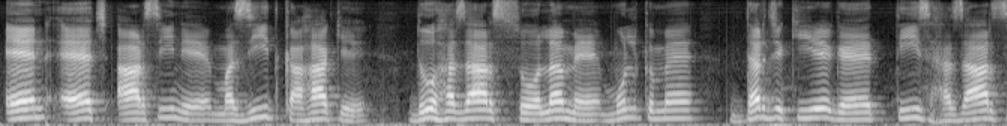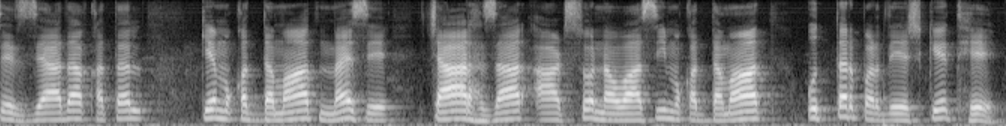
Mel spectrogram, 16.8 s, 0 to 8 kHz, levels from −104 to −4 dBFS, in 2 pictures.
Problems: none marked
